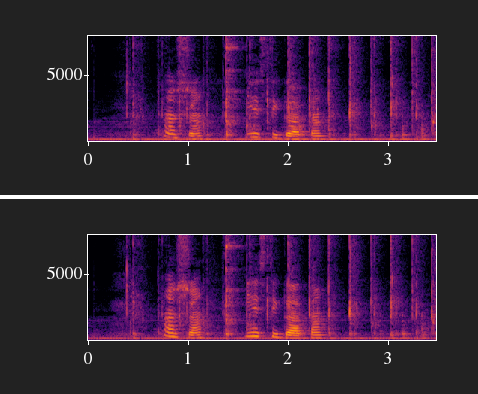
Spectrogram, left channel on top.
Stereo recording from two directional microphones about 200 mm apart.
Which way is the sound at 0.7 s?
40° right (ahead or behind).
